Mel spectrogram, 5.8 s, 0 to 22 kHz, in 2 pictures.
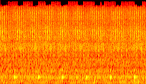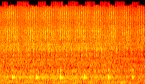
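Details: Opel Zafira B 1.8 Z18XER 140 PS engine at idle: a crisp, evenly spaced knock about twice a second rides over a steady idle, a dozen hits in six seconds; cause unknown.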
